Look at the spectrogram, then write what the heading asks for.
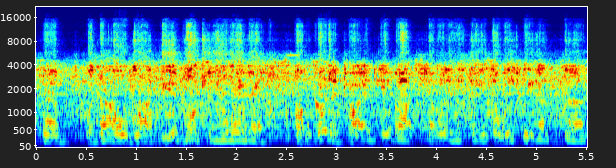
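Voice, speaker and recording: A Scottish man hosting a radio show with casual, halting, rambling chat over a shortwave broadcast. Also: lowish voice. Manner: halting, hesitant, conversational. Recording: noisy shortwave radio broadcast, distant sound.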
